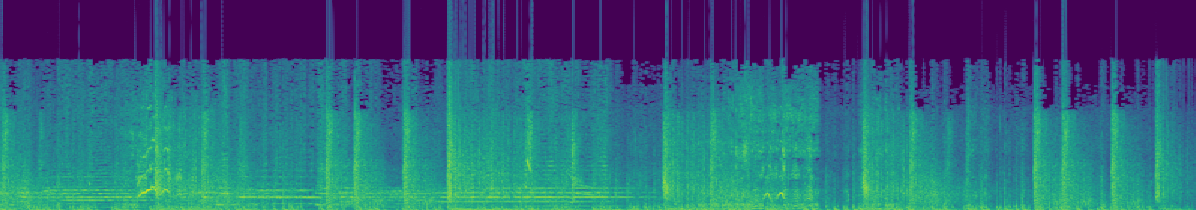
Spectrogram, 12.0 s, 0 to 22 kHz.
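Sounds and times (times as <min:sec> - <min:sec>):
bugle notes: 0:00.0 - 0:06.6
cannon booms: 0:00.0 - 0:07.4
gunshots: 0:00.0 - 0:11.9
horses galloping: 0:00.0 - 0:11.9.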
